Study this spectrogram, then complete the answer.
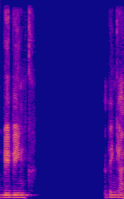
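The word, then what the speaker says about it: bebinca: B E B I N C A Binka, but it's pronounced Bibbink.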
